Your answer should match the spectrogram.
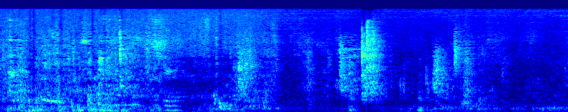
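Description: A congregation settling into their seats: a low murmur of voices with rustling and shuffling that dies down after about four seconds into scattered small knocks and rustles.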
